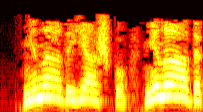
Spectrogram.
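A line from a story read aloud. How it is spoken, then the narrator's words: Shout from a crowd. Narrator (Russian): крикнуло из толпы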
